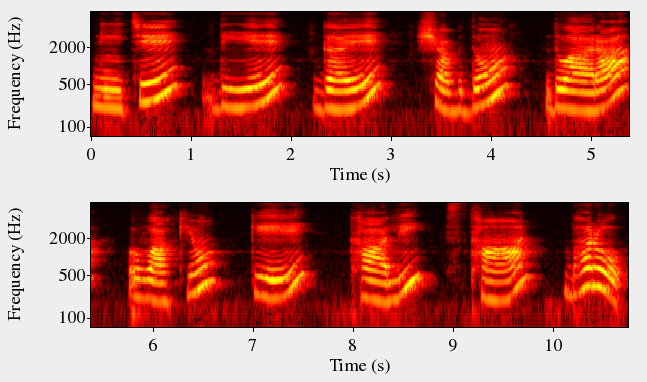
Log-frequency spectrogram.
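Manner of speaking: word-by-word slow read of the instruction; teacher reads the task slowly; slow reading of the question. Shown as a demonstration. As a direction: read each word apart for the class. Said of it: "पहले प्रश्न को पढ़ेंगे".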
